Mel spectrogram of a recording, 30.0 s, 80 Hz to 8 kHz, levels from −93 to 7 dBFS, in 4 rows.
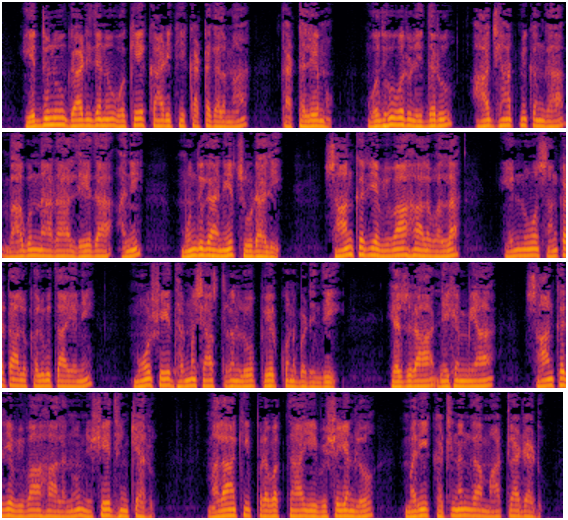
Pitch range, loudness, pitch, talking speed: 125-145 Hz, -21 LUFS, 130 Hz, 70 wpm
